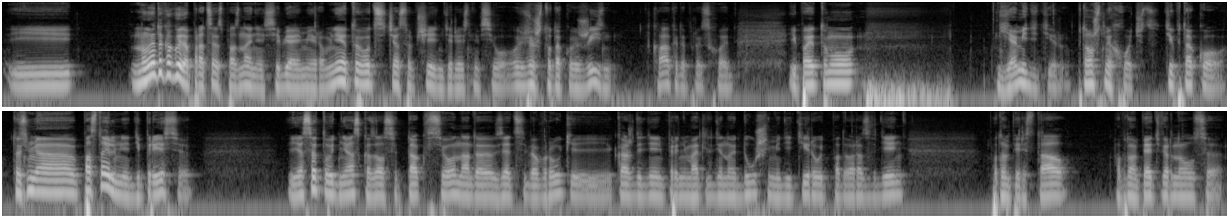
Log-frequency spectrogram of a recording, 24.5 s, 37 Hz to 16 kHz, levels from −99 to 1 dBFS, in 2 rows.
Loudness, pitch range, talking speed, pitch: -33 LUFS, 110-130 Hz, 175 wpm, 120 Hz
